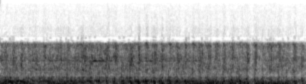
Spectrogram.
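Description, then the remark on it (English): A helicopter roars loudly and steadily overhead during an evacuation from the American embassy, its dense engine and rotor noise filling the whole stretch without pause. No voices can be heard. “Marines used smoke to signal helicopters they should land on the lawn behind the embassy walls, where they would be protected from ground fire.”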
